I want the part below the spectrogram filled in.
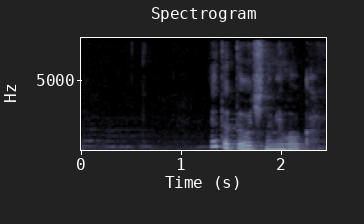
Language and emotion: Russian, positive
